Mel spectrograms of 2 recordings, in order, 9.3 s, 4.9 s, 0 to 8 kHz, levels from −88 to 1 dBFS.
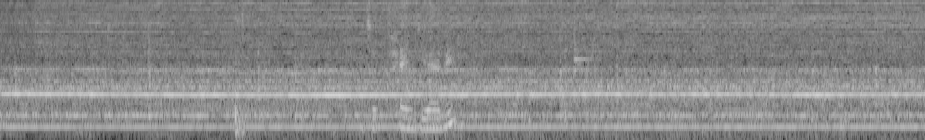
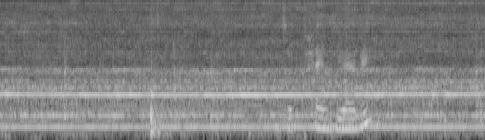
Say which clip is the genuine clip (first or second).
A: first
